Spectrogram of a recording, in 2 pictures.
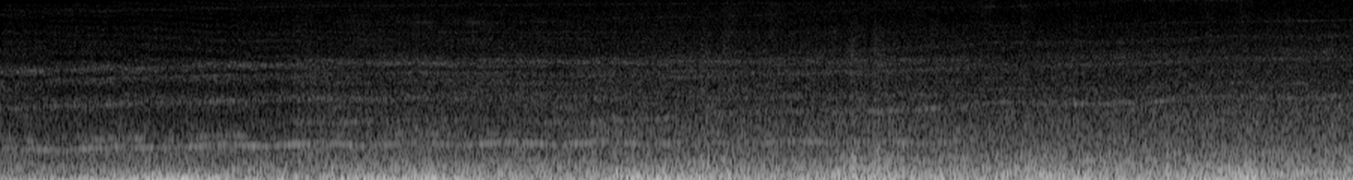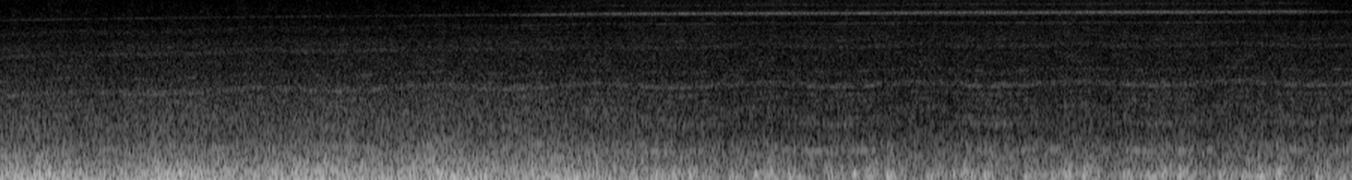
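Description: A subway train rumbles and hums steadily as it runs along the track.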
